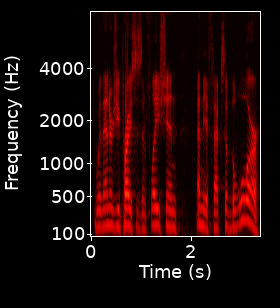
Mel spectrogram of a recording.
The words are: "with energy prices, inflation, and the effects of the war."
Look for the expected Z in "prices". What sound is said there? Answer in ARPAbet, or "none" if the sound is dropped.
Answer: Z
